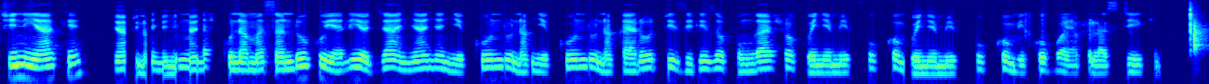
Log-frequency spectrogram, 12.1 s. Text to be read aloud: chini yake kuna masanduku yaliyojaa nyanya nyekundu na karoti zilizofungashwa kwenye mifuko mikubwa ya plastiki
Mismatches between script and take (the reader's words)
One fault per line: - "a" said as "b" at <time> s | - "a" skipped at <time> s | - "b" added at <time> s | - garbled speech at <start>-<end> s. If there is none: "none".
- garbled speech at 1.1-2.1 s
- "nyekundu na" added at 5.3 s
- "kwenye mifuko" added at 9.0 s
